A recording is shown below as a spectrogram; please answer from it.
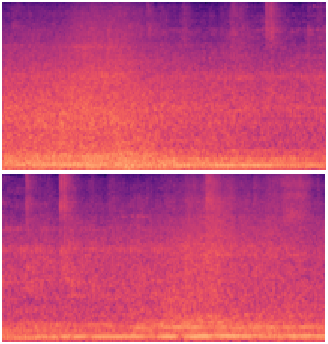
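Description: Steady low mechanical hum with a rushing background noise, like an engine or traffic running nearby, broken by a few faint knocks.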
